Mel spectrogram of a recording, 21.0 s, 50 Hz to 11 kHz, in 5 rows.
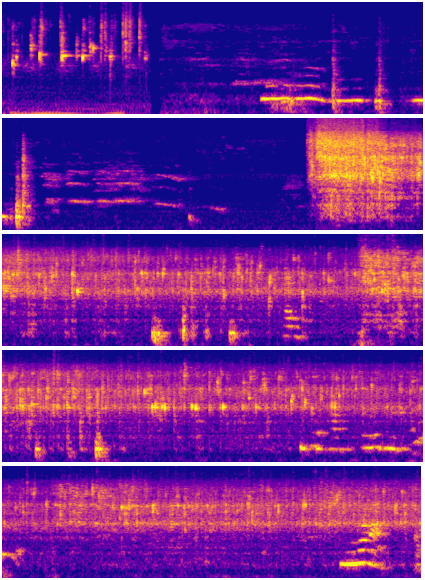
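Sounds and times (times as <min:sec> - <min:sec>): stirring clicks: 0:00.0 - 0:01.5
food sizzling in a pan: 0:07.3 - 0:21.0.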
